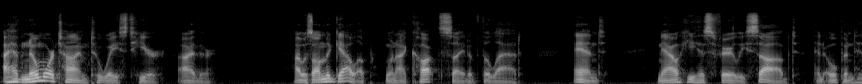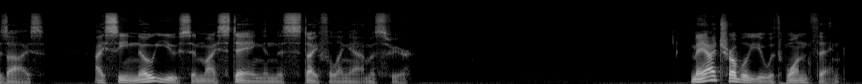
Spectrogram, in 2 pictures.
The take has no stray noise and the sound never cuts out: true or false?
true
